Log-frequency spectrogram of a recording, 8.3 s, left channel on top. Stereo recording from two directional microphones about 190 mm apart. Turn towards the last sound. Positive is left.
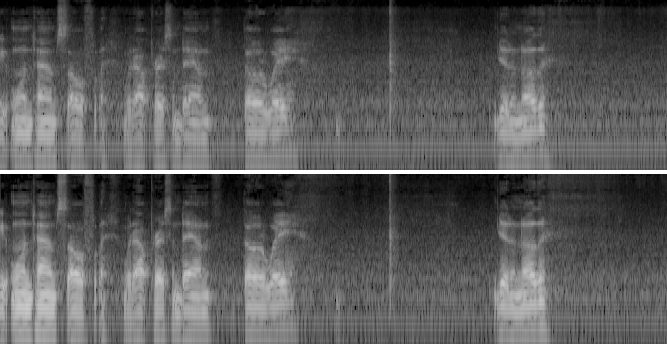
turn(degrees=-60)  # may be behind; listen again after turning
